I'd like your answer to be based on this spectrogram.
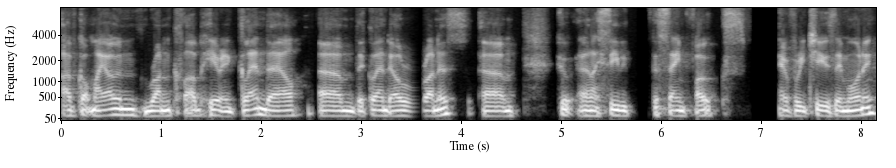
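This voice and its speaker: In a London accent, a man with a fairly low voice talks at a moderate pace with fairly even intonation. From London, England. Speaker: journalist, running club organizer. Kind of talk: podcast interview. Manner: hesitant, many fillers.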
